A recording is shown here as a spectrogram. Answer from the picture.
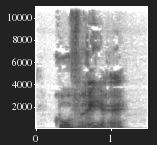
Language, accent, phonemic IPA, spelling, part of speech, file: French, Canada, /ku.vʁi.ʁɛ/, couvrirait, verb, LL-Q150 (fra)-couvrirait.wav
- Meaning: third-person singular conditional of couvrir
